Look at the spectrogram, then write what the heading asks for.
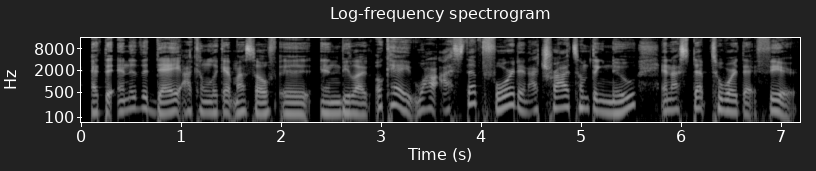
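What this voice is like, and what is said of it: Nervous, trembling voice. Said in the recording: “hear the tremble in my voice, ... I'm a little nervous”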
